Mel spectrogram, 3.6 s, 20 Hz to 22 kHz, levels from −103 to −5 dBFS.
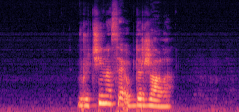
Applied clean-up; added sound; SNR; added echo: none; none; none; reverberation time 0.2 s.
